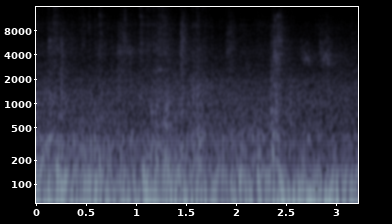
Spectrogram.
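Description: Steady low rumble of a busy S-Bahn train station, with scattered footsteps, clatter of people's rolling suitcases and murmuring voices blending into a constant background hum.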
